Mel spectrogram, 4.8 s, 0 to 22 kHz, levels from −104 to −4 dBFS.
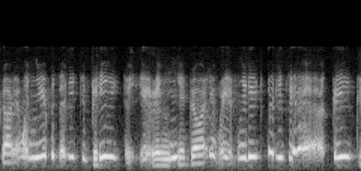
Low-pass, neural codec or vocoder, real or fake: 7.2 kHz; autoencoder, 22.05 kHz, a latent of 192 numbers a frame, VITS, trained on one speaker; fake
